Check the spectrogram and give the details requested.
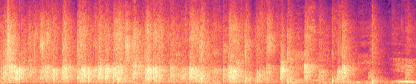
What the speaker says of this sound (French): Est-ce qu'on peut acclamer tous?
